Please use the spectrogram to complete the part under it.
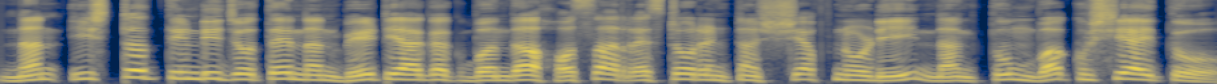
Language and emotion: Kannada, happy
